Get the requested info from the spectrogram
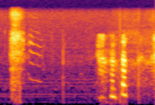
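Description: Short bursts of laughter and high-pitched vocal noises over a video call, a breathy burst just after the start and several brief voiced ones from about a second and a half in.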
